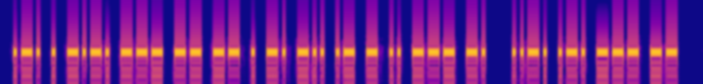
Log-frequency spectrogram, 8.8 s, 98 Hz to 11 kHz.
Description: Morse code, heard as a keyed tone, about 25 wpm, 600 Hz. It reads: RECOMMENDATION FROM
